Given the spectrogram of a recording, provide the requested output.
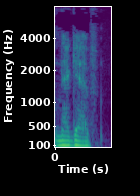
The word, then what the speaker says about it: Negev: It's spelled Negeb, properly. But we pronounce it Negev.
